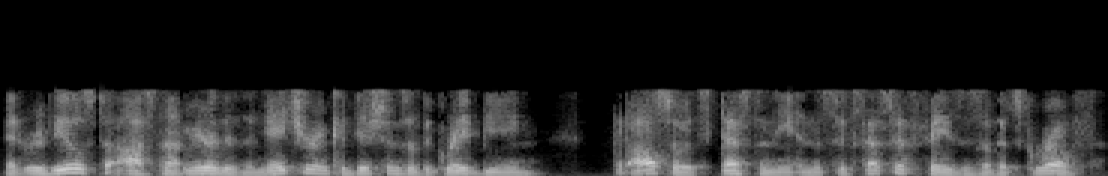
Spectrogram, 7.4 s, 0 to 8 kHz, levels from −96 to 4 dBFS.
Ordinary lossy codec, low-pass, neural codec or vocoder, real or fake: AAC, 16 kbps; 7.2 kHz; codec, 16 kHz, 2 kbps, FreqCodec, smaller model; fake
